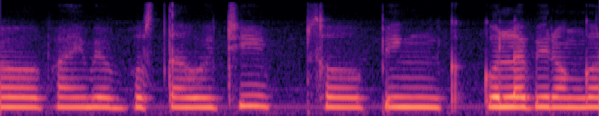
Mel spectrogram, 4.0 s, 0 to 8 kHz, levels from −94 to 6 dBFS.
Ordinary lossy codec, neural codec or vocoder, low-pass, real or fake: none; none; 7.2 kHz; real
